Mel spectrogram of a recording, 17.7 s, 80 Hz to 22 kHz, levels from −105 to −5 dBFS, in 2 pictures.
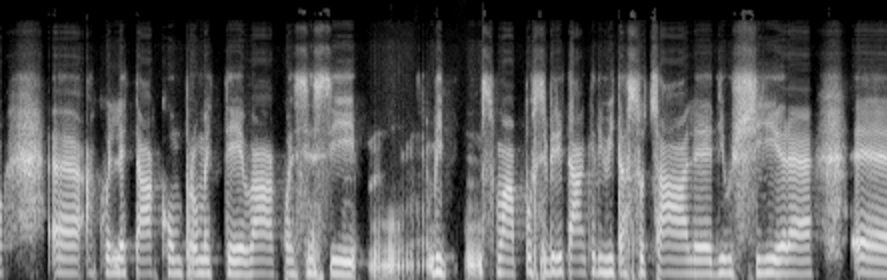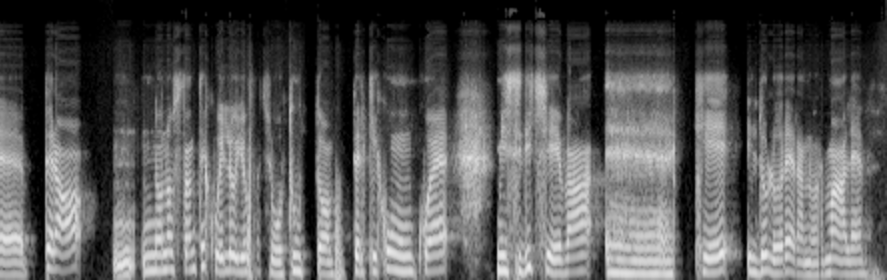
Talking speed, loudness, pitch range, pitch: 105 wpm, -20 LUFS, 180-215 Hz, 195 Hz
